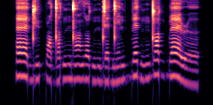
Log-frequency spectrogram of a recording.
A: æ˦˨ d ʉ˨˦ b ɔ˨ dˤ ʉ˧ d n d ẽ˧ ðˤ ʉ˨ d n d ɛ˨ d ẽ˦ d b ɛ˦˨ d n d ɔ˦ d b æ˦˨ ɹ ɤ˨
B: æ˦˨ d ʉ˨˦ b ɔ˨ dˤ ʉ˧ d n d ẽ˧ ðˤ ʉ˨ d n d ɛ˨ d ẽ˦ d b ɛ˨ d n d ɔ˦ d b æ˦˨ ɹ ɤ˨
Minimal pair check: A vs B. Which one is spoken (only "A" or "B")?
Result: A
